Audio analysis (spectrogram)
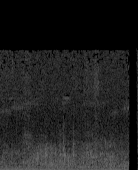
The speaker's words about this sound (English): An airplane above, a reminder that there are things high up.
